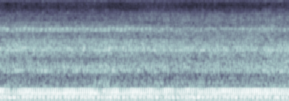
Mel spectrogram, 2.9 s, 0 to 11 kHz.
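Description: A 2011 Yamaha FZ8 motorcycle idles steadily close to the mic, a loud, even engine drone with a fast low pulsing and no revving or talking.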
